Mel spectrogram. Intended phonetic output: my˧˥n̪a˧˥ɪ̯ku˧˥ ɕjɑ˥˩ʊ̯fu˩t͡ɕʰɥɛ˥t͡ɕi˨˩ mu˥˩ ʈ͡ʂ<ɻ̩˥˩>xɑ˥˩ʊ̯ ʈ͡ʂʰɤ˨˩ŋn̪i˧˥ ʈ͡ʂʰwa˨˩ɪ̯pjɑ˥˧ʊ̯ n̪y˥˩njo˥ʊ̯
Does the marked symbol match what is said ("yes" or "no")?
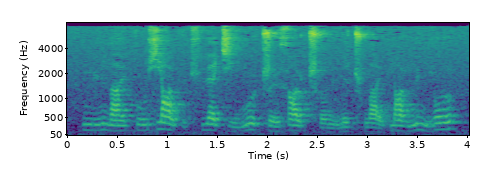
no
